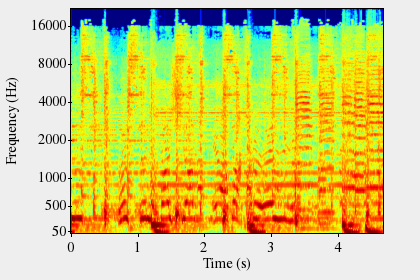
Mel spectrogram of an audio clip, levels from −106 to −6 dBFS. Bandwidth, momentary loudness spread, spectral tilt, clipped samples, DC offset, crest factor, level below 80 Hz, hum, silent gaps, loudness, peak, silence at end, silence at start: 19 kHz; 5 LU; -4 dB/octave; 0.6%; under 0.1%; 8 dB; -16 dBFS; none; none; -9 LUFS; 0 dBFS; 0 s; 0 s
